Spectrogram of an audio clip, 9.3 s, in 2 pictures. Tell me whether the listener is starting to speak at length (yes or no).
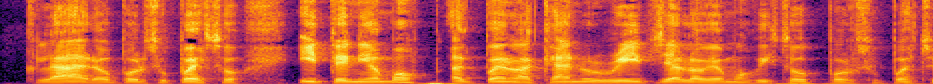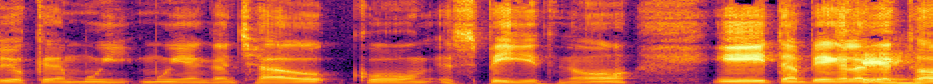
no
